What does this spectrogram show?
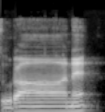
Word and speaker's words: सुरान्: सुरान् समस्तान् प्रणतान् सुरान् Whenever a halant is there, it should be pronounced as Surane, like that.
